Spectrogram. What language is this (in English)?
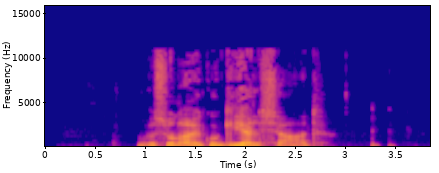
Latgalian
